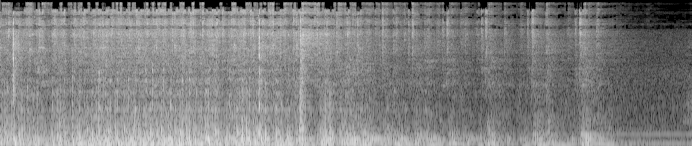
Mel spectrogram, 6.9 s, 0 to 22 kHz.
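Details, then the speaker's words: 1932 Ford roadster, built 383 roller V8 (525 hp), on new EMPI IDF 8-stack carbs and Pierce intake, first start: loud lumpy low idle stumbling and fading. Ignition timing off, distributor to be moved one spot, carbs still need synchronizing. "we're going to have to adjust the time it again so I think we need to move them one spot around"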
